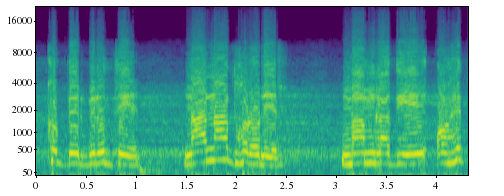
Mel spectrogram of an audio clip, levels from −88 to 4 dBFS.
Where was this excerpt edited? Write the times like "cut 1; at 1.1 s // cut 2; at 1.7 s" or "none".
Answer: none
